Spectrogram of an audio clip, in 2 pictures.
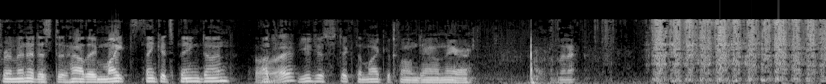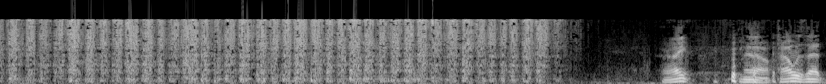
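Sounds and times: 
speech: 0.0s - 5.9s, 14.9s - 16.5s
stiff wire brush scraped across sandpaper imitating a train: 6.0s - 14.2s.

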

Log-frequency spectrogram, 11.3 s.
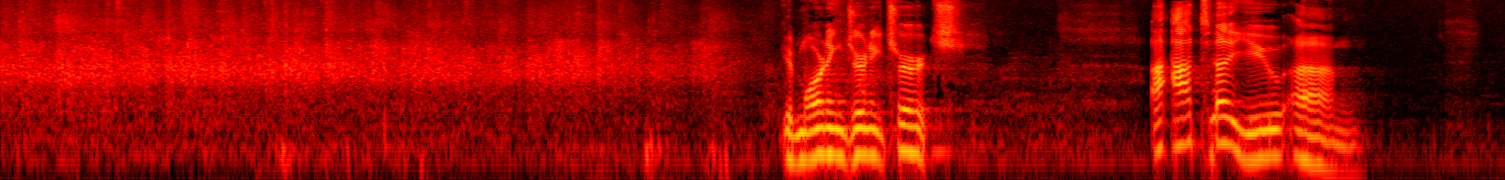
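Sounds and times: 
church congregation applauding to welcome a pastor: 0.0s - 6.4s
speech: 5.9s - 7.3s, 8.6s - 10.3s.

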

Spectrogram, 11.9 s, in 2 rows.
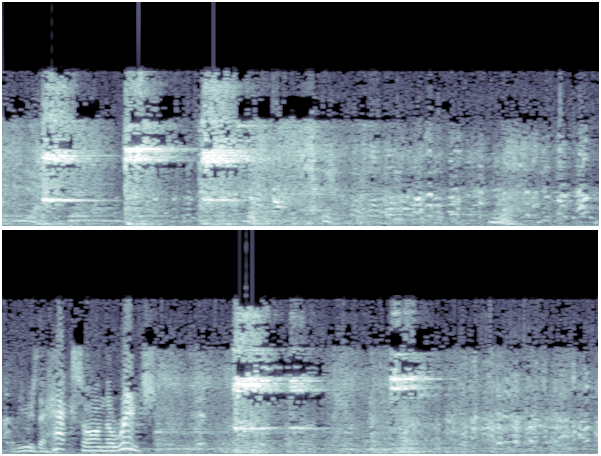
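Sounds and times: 
laughter: 0.0s - 6.4s, 7.5s - 11.9s
hammer striking a steel lever: 0.4s - 2.7s, 8.3s - 10.3s
speech: 6.2s - 8.7s.

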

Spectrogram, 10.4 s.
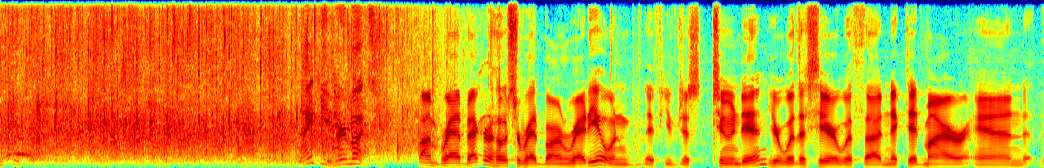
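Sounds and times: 
crowd applause: 0.0s - 5.0s
speech: 3.1s - 10.4s.

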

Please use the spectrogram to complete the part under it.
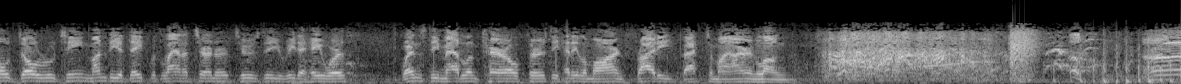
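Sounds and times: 
speech: 0.0s - 8.8s
steady hiss: 0.0s - 11.7s
laughter: 8.2s - 11.7s
car tire blowout bang: 10.1s - 11.7s.

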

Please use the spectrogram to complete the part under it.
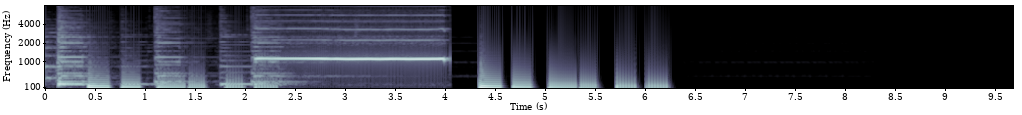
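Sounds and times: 
instrumental music: 0.0s - 5.3s.

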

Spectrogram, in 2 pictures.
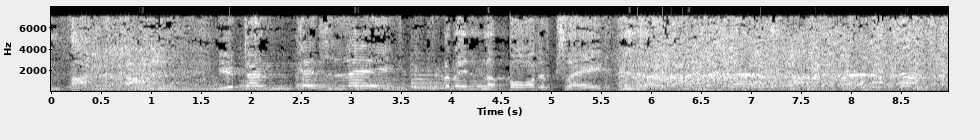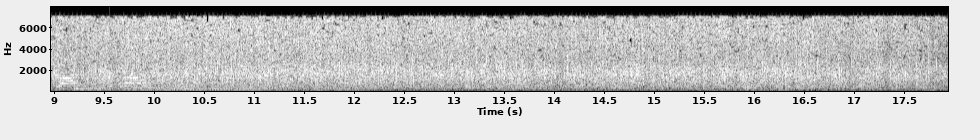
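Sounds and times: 
speech: 0.2s - 0.9s, 1.7s - 7.0s, 8.1s - 10.0s
laughter: 0.2s - 1.8s, 5.6s - 11.3s
audience applause: 5.7s - 17.9s.

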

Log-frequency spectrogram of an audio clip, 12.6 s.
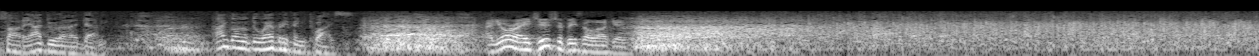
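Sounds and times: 
speech: 0.0s - 7.4s
laughter: 1.3s - 2.2s, 3.6s - 5.0s, 6.2s - 9.5s
audience applause: 6.4s - 12.5s.

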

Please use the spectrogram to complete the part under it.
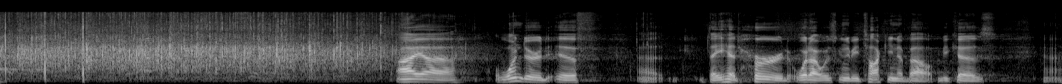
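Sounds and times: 
crowd applauding the band: 0.0s - 4.9s
speech: 4.0s - 10.6s.

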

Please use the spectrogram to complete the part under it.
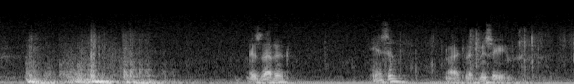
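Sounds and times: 
door shutting: 0.2s - 1.9s
speech: 2.5s - 3.0s, 3.7s - 5.3s.

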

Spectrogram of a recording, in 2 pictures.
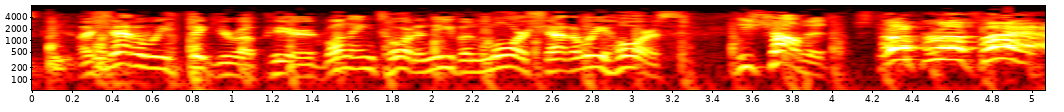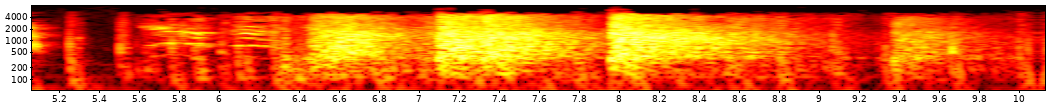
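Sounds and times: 
speech: 0.2s - 5.2s
roaring gunfire: 6.5s - 10.1s.

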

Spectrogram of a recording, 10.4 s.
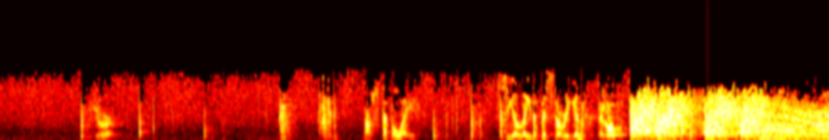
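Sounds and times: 
speech: 1.2s - 1.6s, 4.6s - 5.4s, 6.3s - 10.0s
gunshots: 7.9s - 9.9s.

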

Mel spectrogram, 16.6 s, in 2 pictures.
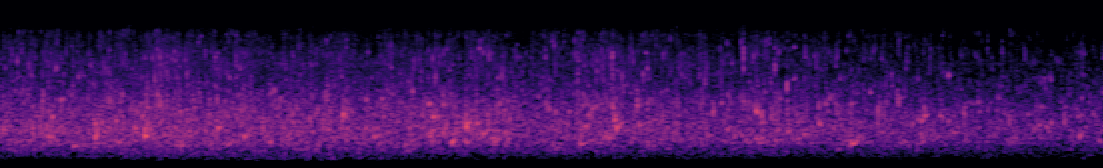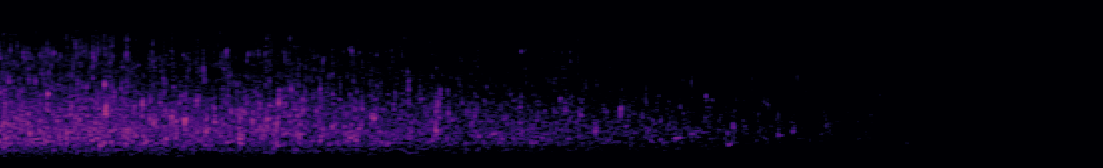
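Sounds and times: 
tranquil stream flowing: 0.0s - 11.6s.

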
